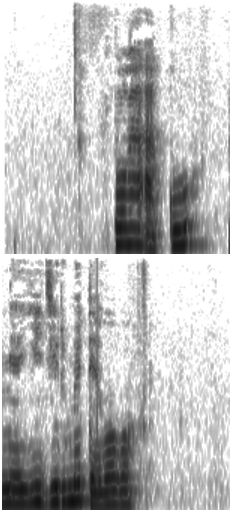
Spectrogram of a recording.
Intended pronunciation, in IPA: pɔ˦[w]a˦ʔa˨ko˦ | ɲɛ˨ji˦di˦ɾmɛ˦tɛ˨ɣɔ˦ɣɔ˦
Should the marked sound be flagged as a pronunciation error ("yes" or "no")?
yes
